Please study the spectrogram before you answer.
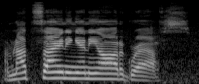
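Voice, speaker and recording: A woman putting on a booming pompous old stage actor. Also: animated, normal speed. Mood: grumpy. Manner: theatrical, loud and gruff.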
